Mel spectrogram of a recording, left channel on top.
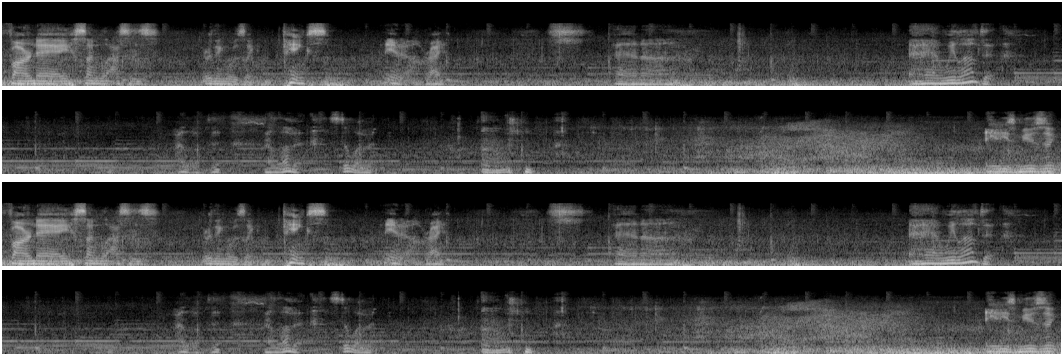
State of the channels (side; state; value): both; normal; correlation 0.68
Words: Varney sunglasses. Everything was like pinks, and, you know, right? And we loved it. I loved it. I love it. Still love it. 80s music.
